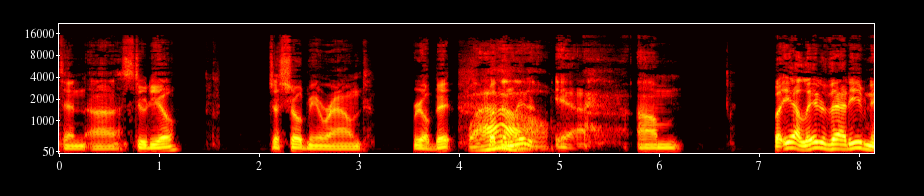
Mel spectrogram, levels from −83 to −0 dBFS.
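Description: No technical faults are audible anywhere in this speech.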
